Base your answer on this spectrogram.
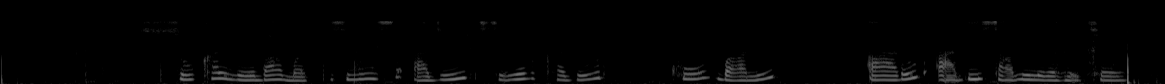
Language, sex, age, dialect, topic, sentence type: Maithili, male, 31-35, Eastern / Thethi, agriculture, statement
